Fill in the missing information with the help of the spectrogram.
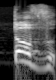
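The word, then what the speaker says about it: טוב: es una palabra que tiene como pronunciación tov, o sea, T-O-V chica, tov. Pronunciación, porque la escritura es muy diferente en el hebreo, porque son figuritas. Pero para su pronunciación es tov.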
